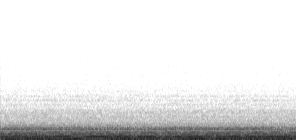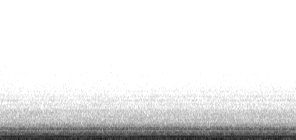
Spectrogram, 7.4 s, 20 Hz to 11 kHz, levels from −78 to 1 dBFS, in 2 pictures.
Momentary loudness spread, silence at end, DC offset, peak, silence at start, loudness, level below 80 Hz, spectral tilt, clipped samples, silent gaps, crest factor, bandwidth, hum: 2 LU; 0 s; under 0.1%; -2 dBFS; 0 s; -16 LUFS; -28 dBFS; -13.5 dB/octave; under 0.1%; none; 12 dB; 2.7 kHz; none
